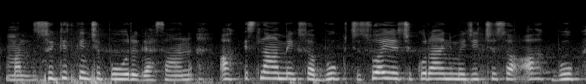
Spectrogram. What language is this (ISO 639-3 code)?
kas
